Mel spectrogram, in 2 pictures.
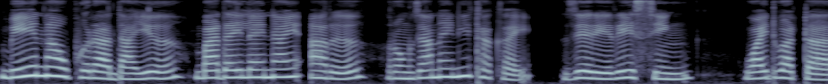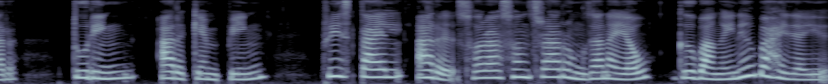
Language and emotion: Bodo, neutral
